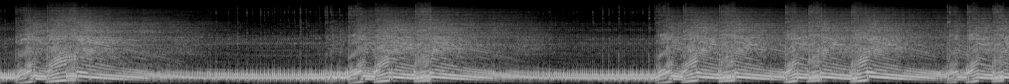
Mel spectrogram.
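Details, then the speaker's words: Echo 4910 chainsaw (modified), warmed up after long storage, tuned by tachometer aiming for 13,500 rpm: high two-stroke scream rising and falling in blips, then hanging at full throttle near 15,000 rpm; mixture far too lean. "Way too lean. That jumped up to 15,000 RPMs. Way too lean for this here saw. Way too lean for most saws."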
